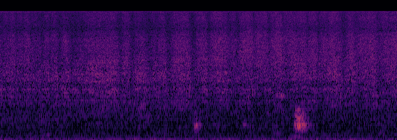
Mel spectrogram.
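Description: Faint scratchy rubbing of writing strokes as a graph of a parabola is drawn. A brief low sound about six seconds in.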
